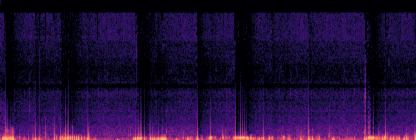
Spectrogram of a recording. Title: noisy tummy | stomach rumbling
